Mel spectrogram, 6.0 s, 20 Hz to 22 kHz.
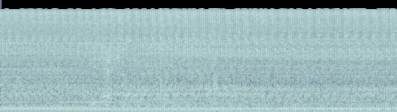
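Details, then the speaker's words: VW Type 1 air-cooled flat-four 40hp engine after complete rebuild (some components replaced): revs then comes back to a nice smooth idle, steady even chug with no knocks or misses, hardly making any heat; normal rev and return to idle. "yeah it sounds good man yeah it does sounds happy now it's coming back to idle real nice idle and smooth"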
